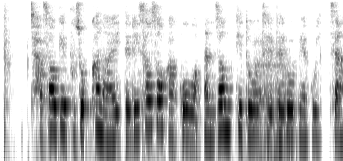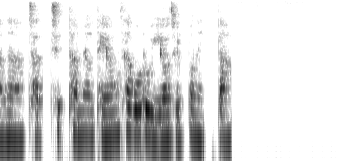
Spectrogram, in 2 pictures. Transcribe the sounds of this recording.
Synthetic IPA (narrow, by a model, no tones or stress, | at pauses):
t͡ɕasʰʌɡipud͡ʑokʰanaidɯɾisʰʌsʰʌɡaɡoand͡ʑʌnt͈idot͡ɕe̞de̞ɾome̞ɡoit̚t͡ɕ͈ianat͡ɕat͡ɕʰitʰamjʌnte̞jʌŋsʰaɡoɾoiʌd͡ʑiɭp͈ʌnɦe̞t̚t͈a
